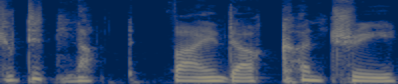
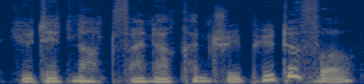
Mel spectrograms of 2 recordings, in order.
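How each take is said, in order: First: It is said in an angry, forceful way. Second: It is said in a light, jaunty way.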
